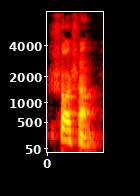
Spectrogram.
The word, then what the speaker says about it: শ্মশান: কিন্তু এটার উচ্চারণ শ্মশান।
